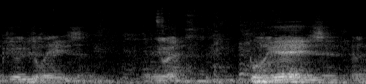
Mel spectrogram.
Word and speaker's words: Pugliese: no, his name is actually Pugliese, when he, you know, because it's an Italian name, but when his dad was in kindergarten, the Irish Catholic nun said Pugilis, and he went Pugliese,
